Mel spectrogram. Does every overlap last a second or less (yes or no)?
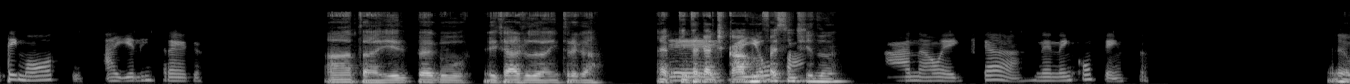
no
